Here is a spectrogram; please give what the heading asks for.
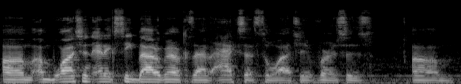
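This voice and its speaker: A young man recapping a wrestling show in casual chat, excitable and often laughing as he acts out what the wrestlers said. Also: on the low side, moderate pace, a little hiss or hum.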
